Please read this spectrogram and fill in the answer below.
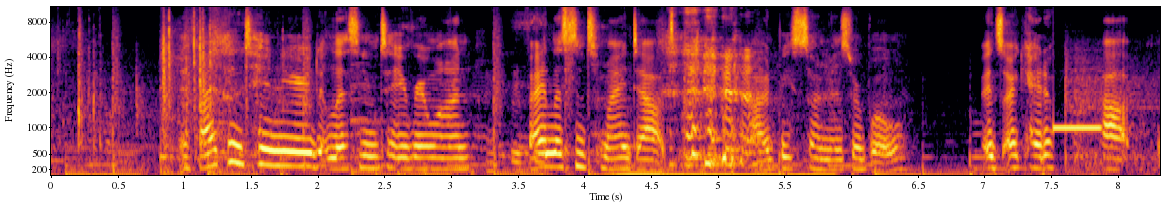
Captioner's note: laughs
